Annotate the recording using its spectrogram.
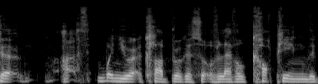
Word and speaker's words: Club Brugge: Club Brugge, or Club Brugge, as it's actually pronounced.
